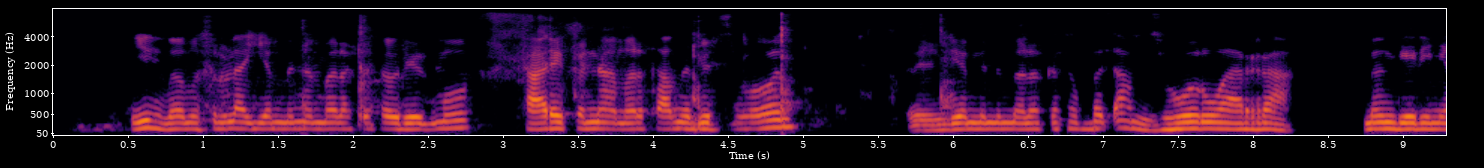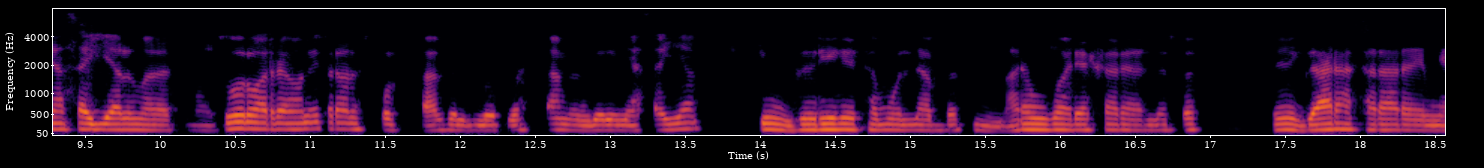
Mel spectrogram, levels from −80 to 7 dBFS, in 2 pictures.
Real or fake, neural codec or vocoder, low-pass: fake; codec, 16 kHz, 4 kbps, X-Codec, HuBERT features, trained on balanced general audio; 7.2 kHz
